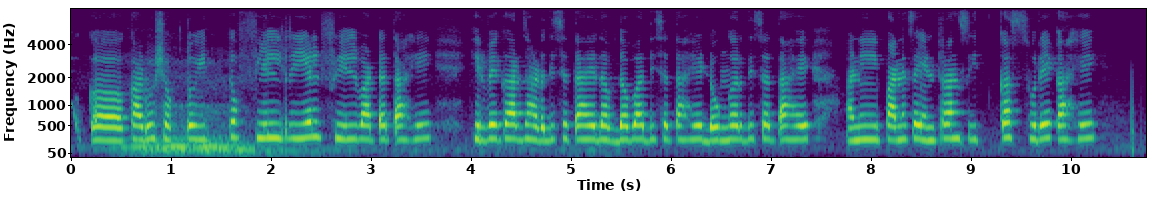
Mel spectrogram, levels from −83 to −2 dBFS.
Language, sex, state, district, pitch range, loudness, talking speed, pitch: Marathi, female, Maharashtra, Aurangabad, 245-260 Hz, -18 LUFS, 140 wpm, 250 Hz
